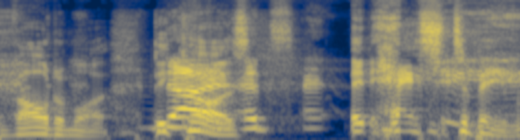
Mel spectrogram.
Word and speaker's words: Voldemort: to choose the name voldemort which is actually supposed to be pronounced with the silent t fun fact um but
